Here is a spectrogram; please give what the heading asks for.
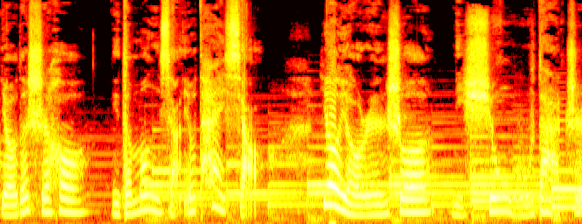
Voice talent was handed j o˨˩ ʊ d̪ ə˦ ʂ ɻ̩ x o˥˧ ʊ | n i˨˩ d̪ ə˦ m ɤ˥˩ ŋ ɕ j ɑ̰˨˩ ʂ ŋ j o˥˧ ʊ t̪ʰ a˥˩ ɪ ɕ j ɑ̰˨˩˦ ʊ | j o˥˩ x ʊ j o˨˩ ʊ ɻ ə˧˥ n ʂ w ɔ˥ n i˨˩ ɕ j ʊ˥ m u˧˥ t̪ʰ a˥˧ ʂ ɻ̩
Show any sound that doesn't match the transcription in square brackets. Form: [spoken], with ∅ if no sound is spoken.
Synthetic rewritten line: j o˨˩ ʊ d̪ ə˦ ʂ ɻ̩ x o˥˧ ʊ | n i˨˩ d̪ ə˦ m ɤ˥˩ ŋ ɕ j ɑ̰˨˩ [∅] ŋ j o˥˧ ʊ t̪ʰ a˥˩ ɪ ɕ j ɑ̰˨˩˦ ʊ | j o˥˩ [∅] ʊ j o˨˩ ʊ ɻ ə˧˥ n ʂ w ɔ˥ n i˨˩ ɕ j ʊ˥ [ŋ] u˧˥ [t̪] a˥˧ [ʈ͡ʂ] ɻ̩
